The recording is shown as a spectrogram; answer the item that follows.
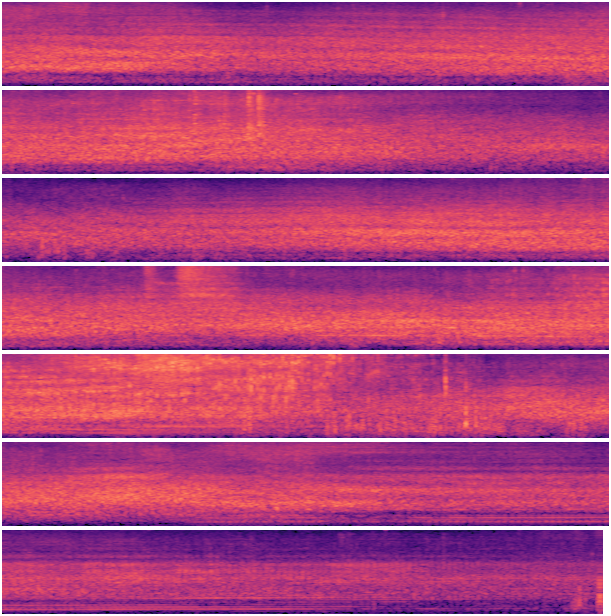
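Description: Heavy diesel trucks driving past on a highway: steady engine and tyre noise that swells and fades as they go by, with a short air-brake hiss about halfway through. In the second half a truck engine note falls in pitch as it passes, and near the end a steady engine note from approaching trucks comes in.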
